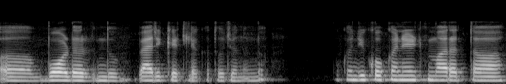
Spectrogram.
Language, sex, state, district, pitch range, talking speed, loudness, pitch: Tulu, female, Karnataka, Dakshina Kannada, 180-205 Hz, 130 wpm, -17 LUFS, 185 Hz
